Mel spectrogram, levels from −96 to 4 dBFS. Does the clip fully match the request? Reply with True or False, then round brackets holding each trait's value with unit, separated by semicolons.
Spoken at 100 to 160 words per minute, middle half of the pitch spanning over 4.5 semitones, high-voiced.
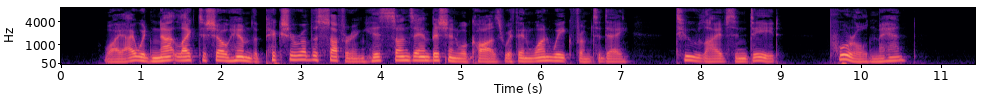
False (150 wpm; 5.2 semitones; 135 Hz)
